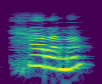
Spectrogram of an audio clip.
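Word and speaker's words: هرم: Para los hispanohablantes les cuesta un poco de pronunciar esta, lo pronuncian J, pero en H, H, harama, harama.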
